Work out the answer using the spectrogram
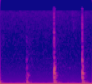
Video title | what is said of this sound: [원주MBC]다큐 나는 산다 평창을 시에 담다 | 돌 소리가 나는 게 아니라 플라스틱 소리가 이렇게 나고 있습니다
